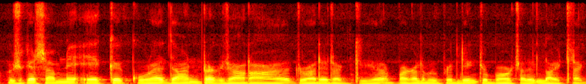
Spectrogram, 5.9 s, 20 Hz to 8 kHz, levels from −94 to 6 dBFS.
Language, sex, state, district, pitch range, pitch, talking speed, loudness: Hindi, male, West Bengal, Dakshin Dinajpur, 110-125 Hz, 115 Hz, 195 wpm, -17 LUFS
